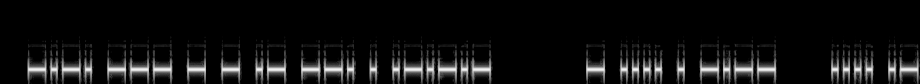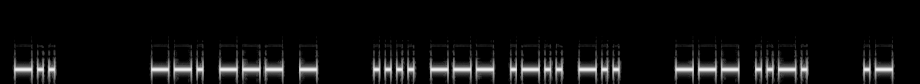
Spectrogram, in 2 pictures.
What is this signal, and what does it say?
Morse code, heard as a keyed tone, about 21 wpm, 700 Hz. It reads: COTTAGE. THEY HAD GOT HOLD OF A
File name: Book One / 12-Chapter 12 - 21 WPM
